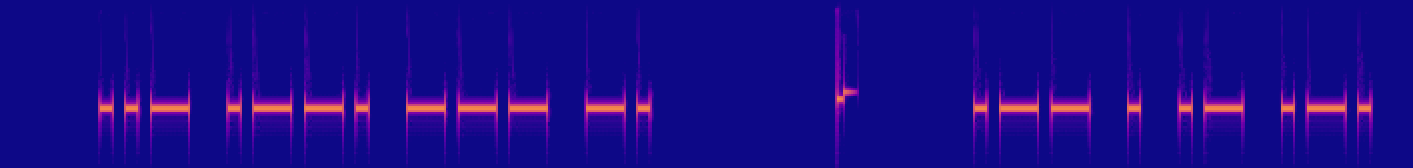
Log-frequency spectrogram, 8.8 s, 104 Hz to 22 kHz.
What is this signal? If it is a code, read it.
Morse code, heard as a keyed tone, about 15 wpm, 700 Hz. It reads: UPON WEAR
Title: Sentences from Top 1000 Words - Review Part 6 - New Word Drill - 15wpm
